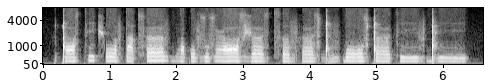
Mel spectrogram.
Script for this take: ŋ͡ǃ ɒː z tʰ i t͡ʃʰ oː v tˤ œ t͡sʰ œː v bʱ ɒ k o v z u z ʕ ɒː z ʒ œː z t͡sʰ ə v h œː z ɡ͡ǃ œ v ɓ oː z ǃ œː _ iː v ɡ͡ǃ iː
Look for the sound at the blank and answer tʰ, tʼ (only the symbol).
tʰ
